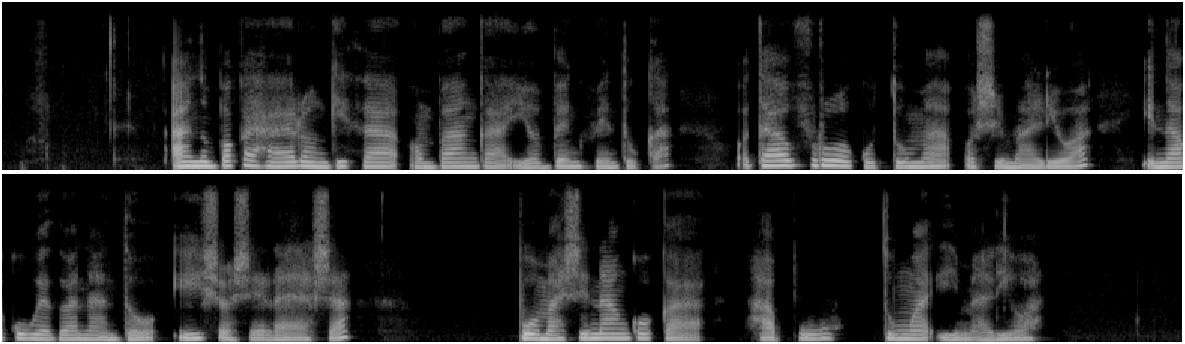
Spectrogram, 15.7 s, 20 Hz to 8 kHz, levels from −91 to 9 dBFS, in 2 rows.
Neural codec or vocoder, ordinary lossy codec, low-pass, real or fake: none; Opus, 64 kbps; 7.2 kHz; real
